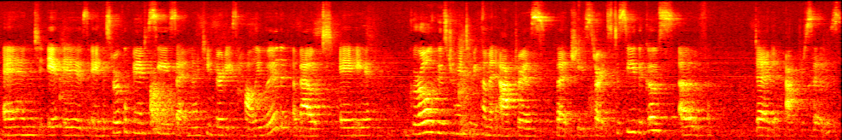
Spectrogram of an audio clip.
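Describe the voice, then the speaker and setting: A woman author calmly describes her book while seated at a panel table in a large hall. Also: mid-range voice. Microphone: table microphone. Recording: echoey hall with background noise.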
